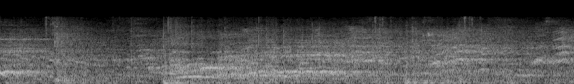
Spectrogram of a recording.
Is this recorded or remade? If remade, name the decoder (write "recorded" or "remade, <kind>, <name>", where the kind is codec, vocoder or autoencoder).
remade, vocoder, Vocos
